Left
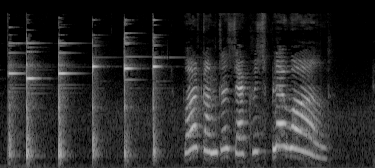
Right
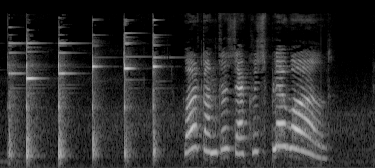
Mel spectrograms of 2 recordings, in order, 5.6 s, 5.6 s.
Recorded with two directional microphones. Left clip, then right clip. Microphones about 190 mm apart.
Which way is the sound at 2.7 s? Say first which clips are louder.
Right 2 dB; 50° right (ahead or behind).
